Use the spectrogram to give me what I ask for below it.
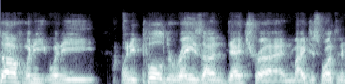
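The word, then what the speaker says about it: raison d'être: No, I didn't roll the R as much as I should, but I figured like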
